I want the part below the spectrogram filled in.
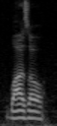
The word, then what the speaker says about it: oiseau: It's like the word oiseau, which is the French word for bird, which has every single vowel in it, and yet you pronounce none of them. It's a seven-letter word, and it's pronounced oiseau.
